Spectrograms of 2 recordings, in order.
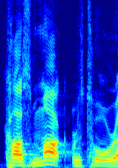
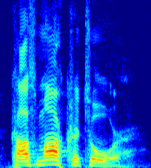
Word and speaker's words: Kosmokrator: Kosmokrator, I think, is how I looked up the pronunciation.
